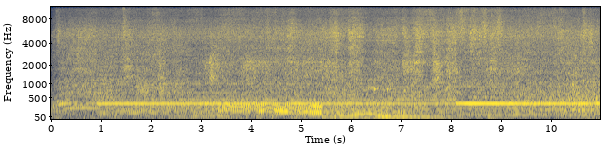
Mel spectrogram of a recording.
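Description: Electric pressure washer running, its motor humming steadily under the hiss of the water jet spraying the motorcycle's rear wheel and underside to rinse off degreaser. It starts abruptly, and the motor's hum shifts pitch slightly a couple of times.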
